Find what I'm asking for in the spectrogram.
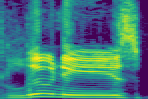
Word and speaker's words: Luniz: I believe the actual proper pronunciation is Lunis, but it is spelled L-U-N-I-Z.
